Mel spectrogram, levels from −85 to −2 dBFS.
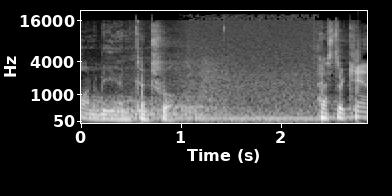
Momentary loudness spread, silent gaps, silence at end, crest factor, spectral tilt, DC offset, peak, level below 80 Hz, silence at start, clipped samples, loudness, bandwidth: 13 LU; none; 0 s; 18 dB; -5 dB/octave; under 0.1%; 0 dBFS; -42 dBFS; 0 s; under 0.1%; -18 LUFS; over 20 kHz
